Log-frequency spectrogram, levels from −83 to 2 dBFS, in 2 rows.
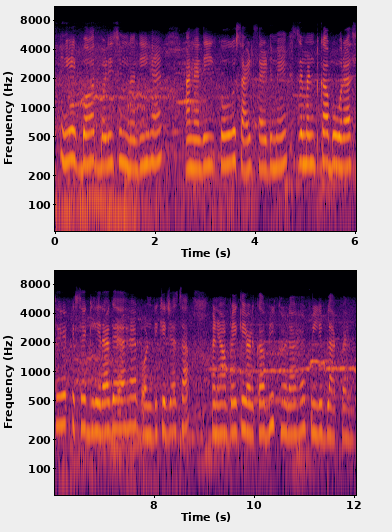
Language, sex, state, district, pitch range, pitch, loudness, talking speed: Hindi, female, Bihar, Gopalganj, 235-265 Hz, 250 Hz, -23 LUFS, 175 wpm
